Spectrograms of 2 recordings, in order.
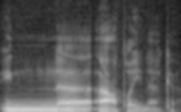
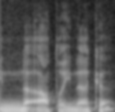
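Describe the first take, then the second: First: The first word ends with a held long vowel. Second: The first word is clipped short, with no vowel. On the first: The speaker calls it right. "انتبهي يا بني لي إنا أعطيناك" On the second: The speaker calls it wrong. "لا تقولي إن أعطيناك"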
